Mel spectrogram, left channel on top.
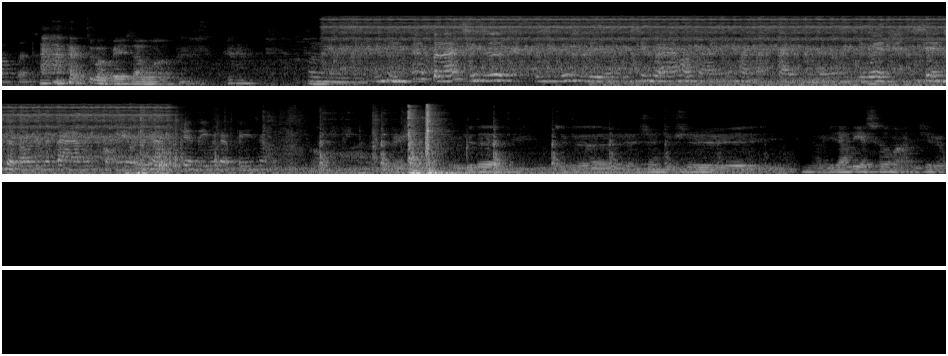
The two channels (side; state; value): right; silent; digital silence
